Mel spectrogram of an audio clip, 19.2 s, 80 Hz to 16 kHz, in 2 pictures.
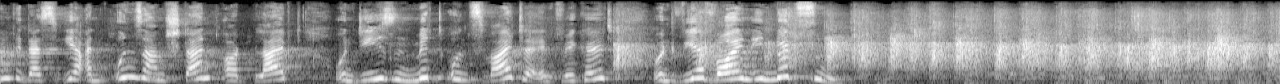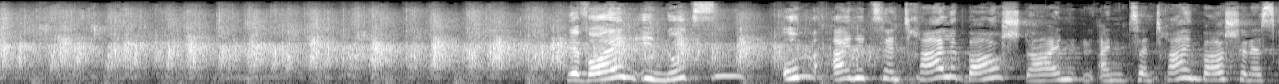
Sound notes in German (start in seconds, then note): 5.1 Beifall CDU und SPD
